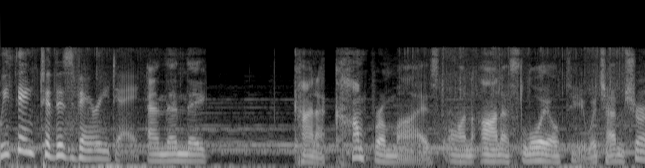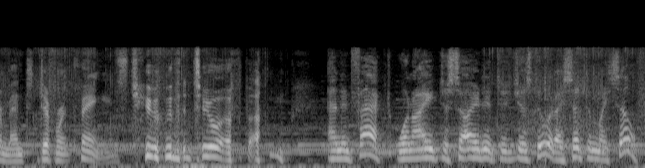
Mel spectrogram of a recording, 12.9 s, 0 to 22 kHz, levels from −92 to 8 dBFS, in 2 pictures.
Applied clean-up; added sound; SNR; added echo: none; Crumpling, crinkling; 18 dB; none.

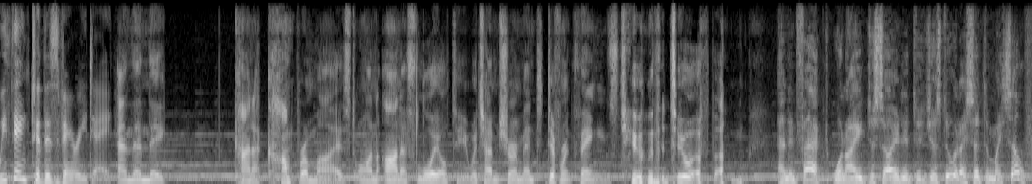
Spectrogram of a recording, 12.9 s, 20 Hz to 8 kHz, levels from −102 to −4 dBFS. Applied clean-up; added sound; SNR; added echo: none; none; none; none.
